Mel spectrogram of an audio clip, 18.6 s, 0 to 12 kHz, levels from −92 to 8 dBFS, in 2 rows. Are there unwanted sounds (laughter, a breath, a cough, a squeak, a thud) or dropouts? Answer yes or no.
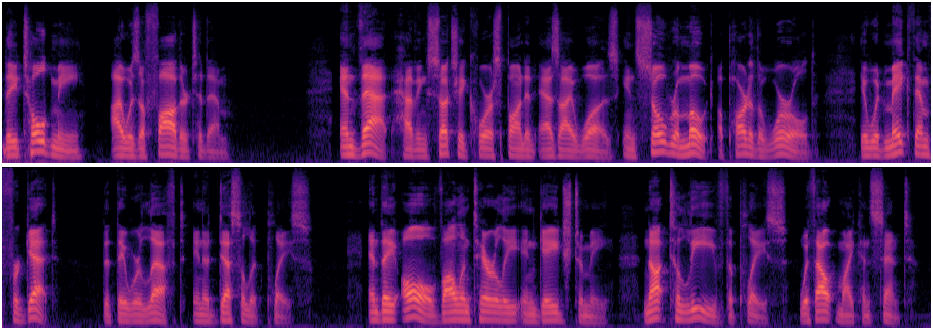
no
